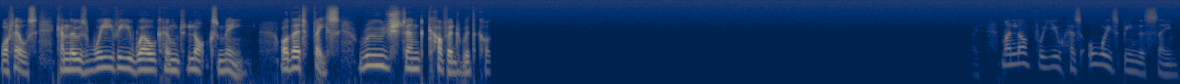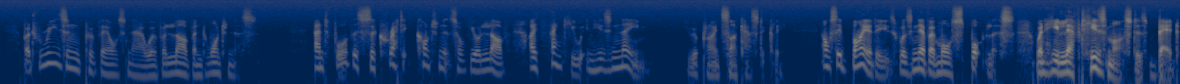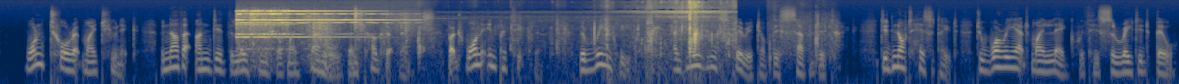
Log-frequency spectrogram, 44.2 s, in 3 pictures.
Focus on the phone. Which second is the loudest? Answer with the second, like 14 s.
33 s.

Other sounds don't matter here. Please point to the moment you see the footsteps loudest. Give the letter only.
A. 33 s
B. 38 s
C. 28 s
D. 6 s
B.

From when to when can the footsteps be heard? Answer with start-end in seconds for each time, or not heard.
34.1-40.0.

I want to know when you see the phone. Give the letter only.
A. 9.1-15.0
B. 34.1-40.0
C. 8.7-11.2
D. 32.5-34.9
D.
